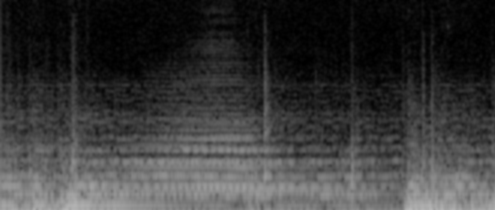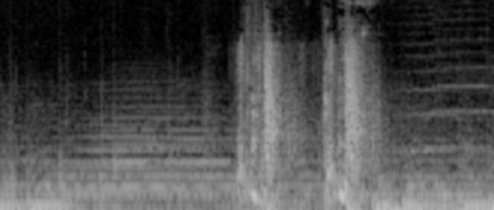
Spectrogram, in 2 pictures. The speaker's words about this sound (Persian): شلاق.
